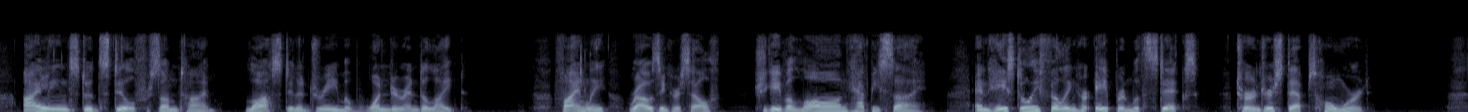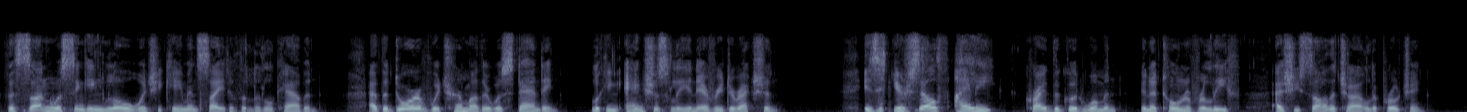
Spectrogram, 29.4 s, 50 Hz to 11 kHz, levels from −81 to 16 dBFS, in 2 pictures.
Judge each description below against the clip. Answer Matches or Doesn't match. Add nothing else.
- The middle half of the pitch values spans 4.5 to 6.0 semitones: Matches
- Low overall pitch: Doesn't match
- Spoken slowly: Doesn't match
